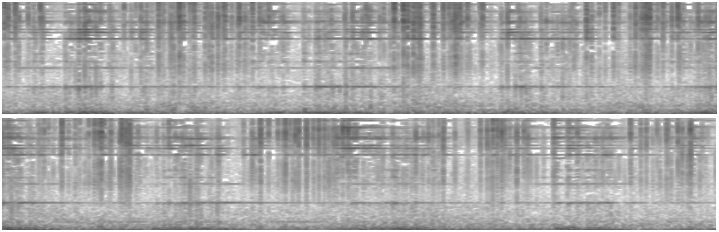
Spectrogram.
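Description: Long acrylic nails scratch the textured surface of a medium, hollow, empty cut crystal footed pedestal bowl. The result is a steady run of bright, crackling scratches and taps, with a faint ringing tone from the glass over a low background rumble.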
